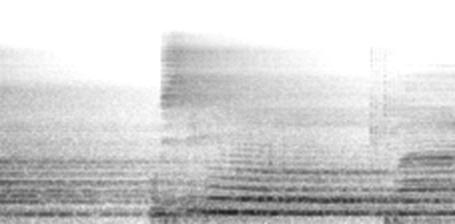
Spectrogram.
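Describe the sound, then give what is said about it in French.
A recording drenched in heavy reverberation, its sustained tones smearing and ringing on with a long, washy tail. “Il y en a de la réverbération là-dedans. Il me semble que c'est exagéré, madame.”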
